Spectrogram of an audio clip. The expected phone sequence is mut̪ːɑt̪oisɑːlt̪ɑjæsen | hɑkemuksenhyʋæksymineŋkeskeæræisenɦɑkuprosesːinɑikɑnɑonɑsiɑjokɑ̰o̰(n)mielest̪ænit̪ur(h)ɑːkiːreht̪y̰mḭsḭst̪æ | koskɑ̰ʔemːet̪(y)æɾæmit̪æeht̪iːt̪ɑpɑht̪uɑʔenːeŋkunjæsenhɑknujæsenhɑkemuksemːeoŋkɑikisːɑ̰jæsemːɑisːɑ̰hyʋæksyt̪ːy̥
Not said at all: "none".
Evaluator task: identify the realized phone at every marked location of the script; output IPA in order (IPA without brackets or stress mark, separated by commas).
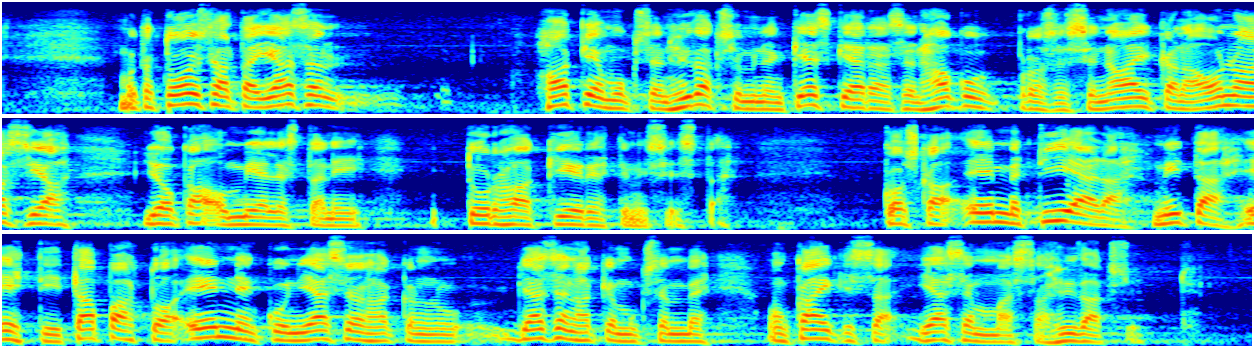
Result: m, h, i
